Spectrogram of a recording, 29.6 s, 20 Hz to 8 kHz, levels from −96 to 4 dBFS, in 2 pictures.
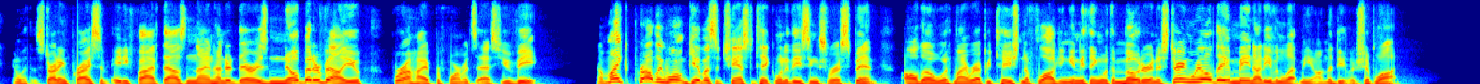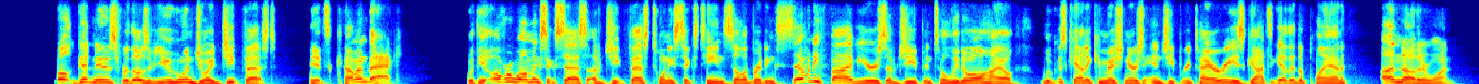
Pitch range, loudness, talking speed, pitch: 140-205 Hz, -13 LUFS, 205 wpm, 170 Hz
